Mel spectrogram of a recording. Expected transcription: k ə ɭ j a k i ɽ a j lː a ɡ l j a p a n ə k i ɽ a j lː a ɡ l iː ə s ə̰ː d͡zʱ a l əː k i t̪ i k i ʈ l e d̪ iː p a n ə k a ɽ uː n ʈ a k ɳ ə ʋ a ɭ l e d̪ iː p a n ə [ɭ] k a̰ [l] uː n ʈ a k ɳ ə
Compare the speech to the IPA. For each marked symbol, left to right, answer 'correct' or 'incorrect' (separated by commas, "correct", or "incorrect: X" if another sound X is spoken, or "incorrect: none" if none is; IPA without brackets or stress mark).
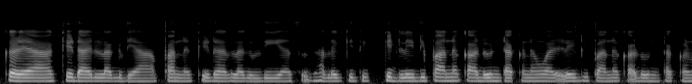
incorrect: none, incorrect: ɽ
